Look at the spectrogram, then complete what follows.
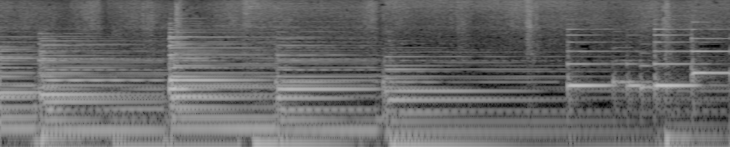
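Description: Background piano music: chords struck about once a second and dying away over low held bass notes, with a short higher run of notes near the end.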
